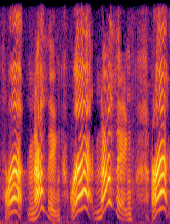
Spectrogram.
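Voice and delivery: very high, loud squawked What; shocked parrot. Acted. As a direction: squawk in disbelief. Parrot reacts in disbelief.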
